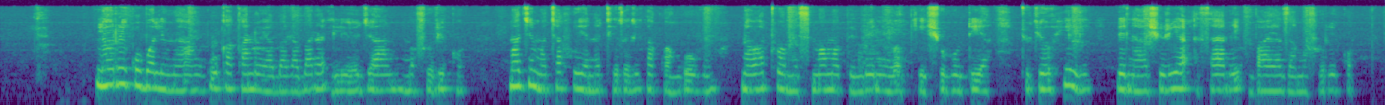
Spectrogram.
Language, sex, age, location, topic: Swahili, female, 36-49, Kisii, health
